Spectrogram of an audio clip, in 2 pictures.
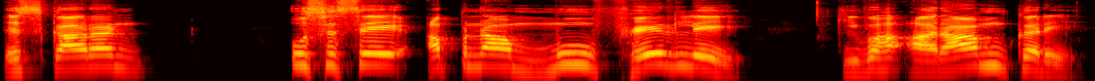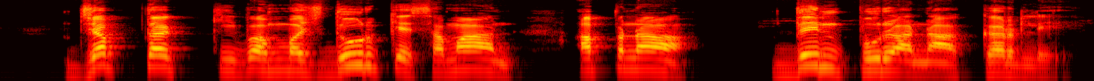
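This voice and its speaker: A man preaching a short devotional sermon as a pastor, addressing his listeners in a deliberate manner. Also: high-pitched, animated, dull audio. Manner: deliberate, repeatedly addressing listeners as dear ones.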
